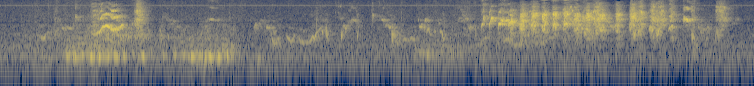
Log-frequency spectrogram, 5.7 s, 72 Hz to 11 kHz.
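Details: Budgerigar warbling from 17 November 2024: looping whistled rising and falling notes and a low buzzy phrase give way to a burst of rapid high twittering squawks in the last two seconds.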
